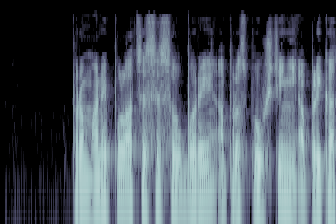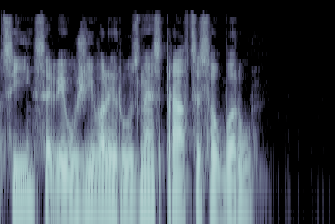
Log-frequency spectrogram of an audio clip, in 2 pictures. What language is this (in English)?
Czech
